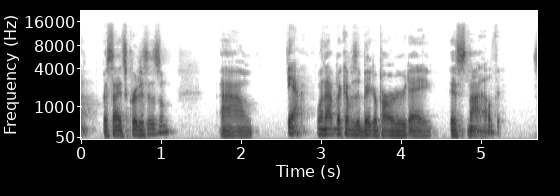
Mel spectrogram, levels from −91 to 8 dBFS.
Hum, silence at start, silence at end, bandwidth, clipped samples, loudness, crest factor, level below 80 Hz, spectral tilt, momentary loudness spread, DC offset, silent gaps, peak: none; 0 s; 0 s; 14.5 kHz; under 0.1%; -21 LUFS; 20 dB; -46 dBFS; -5 dB/octave; 12 LU; under 0.1%; none; -2 dBFS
